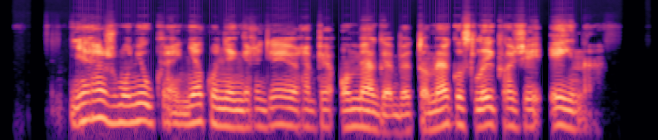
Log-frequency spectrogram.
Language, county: Lithuanian, Utena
